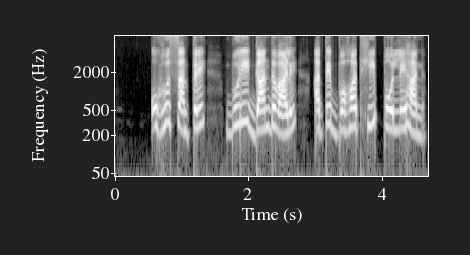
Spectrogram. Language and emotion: Punjabi, disgusted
